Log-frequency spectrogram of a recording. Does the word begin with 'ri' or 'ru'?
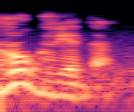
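ru. The word begins with the syllable 'ru'. This is how it is said in the south. "На юге говорят не ригведа, а ругведа"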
